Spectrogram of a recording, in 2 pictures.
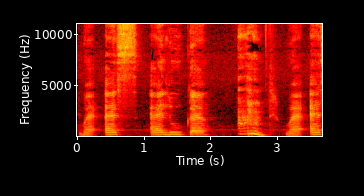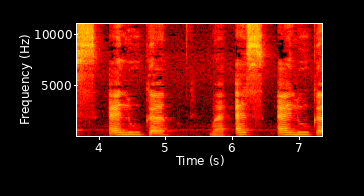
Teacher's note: हमज़ा आपको पता है आखिर हर्फ थ्रोट से अदा होता है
